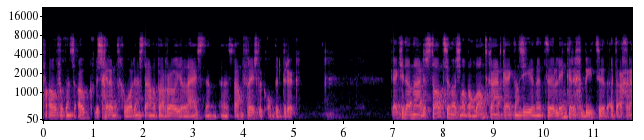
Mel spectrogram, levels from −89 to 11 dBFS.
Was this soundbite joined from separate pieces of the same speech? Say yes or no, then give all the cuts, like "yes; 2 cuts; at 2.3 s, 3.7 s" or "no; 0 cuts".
yes; 2 cuts; at 1.0 s, 8.3 s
